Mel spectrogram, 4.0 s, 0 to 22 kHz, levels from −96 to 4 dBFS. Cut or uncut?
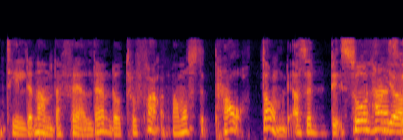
uncut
